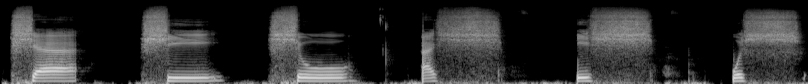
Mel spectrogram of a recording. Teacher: Jadi ketika kita melafalkan shin itu tengah lidah kita naik. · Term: huruf shin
